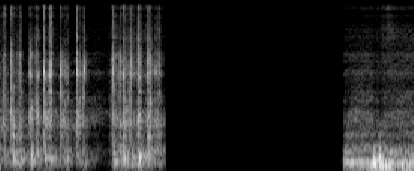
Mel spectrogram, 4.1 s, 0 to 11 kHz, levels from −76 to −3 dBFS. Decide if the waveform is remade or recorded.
remade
